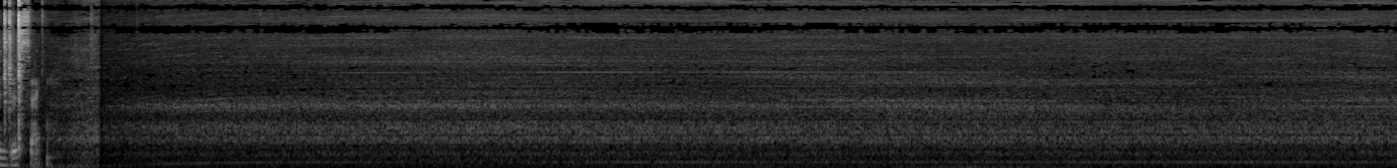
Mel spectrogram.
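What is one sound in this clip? A heat gun blows air with a steady whirring hum.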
